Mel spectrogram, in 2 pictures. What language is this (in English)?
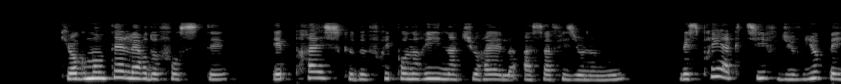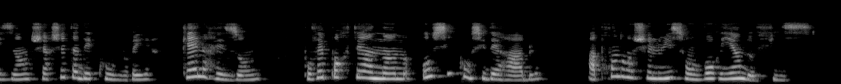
French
